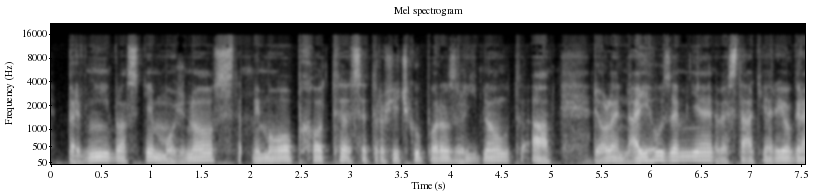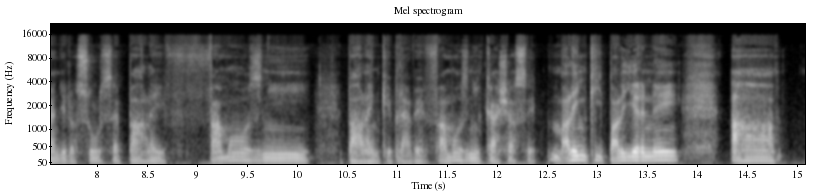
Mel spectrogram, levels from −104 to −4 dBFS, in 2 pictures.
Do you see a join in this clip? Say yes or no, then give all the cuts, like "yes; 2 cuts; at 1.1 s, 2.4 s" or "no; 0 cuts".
yes; 1 cut; at 12.5 s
